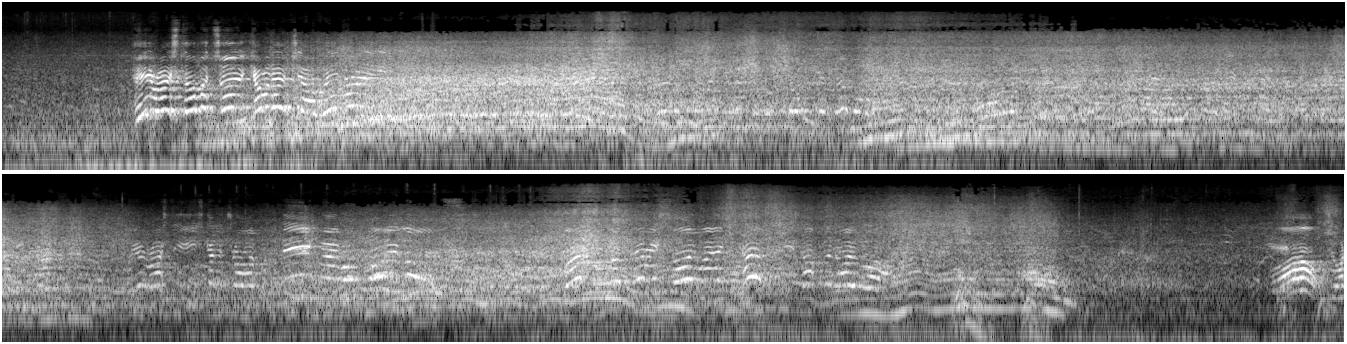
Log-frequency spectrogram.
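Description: Racing car engines roar and whine as the cars speed past.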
